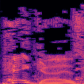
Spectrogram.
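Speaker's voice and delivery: cheerful, happy put-on voice. Greeting after being asked about sounding tired: happy voice. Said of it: "Let me put on my happy voice".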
